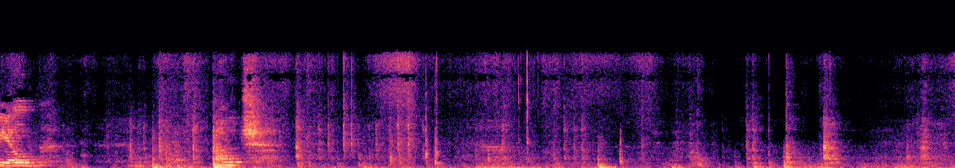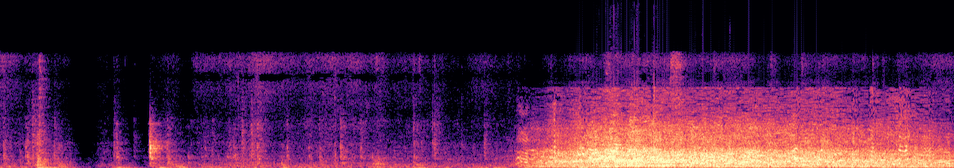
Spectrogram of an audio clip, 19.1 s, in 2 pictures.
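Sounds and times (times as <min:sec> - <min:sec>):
rubbing and shuffling: 0:00.6 - 0:19.0
rocking chair knocking: 0:01.3 - 0:14.6.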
